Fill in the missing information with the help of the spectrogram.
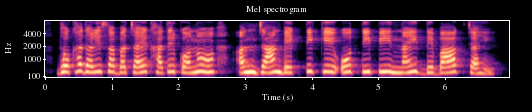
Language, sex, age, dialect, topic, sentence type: Maithili, female, 46-50, Eastern / Thethi, banking, statement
